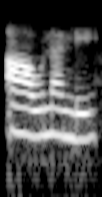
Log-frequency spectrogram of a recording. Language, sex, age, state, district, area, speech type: Telugu, female, 18-30, Telangana, Suryapet, urban, conversation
